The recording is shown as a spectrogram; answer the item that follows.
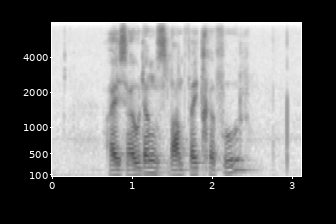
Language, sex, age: Afrikaans, male, 19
